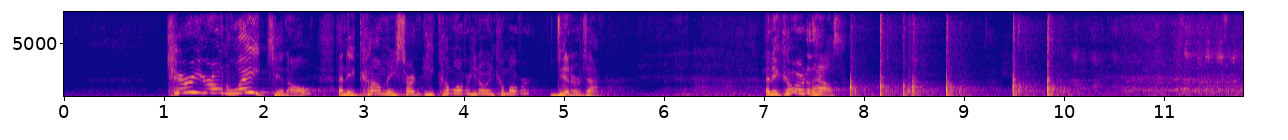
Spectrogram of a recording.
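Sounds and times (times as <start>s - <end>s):
speech: 1.5s - 5.5s, 7.0s - 8.0s
laughter: 5.6s - 7.4s, 9.2s - 11.7s
knocking on a door: 7.8s - 10.1s.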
